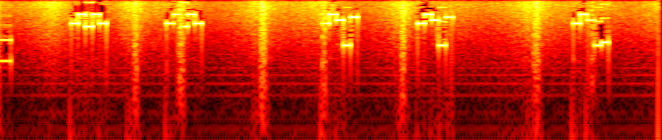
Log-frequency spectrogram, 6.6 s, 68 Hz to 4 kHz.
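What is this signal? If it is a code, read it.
Five-tone selective call (ZVEI), heard as quick runs of five tones, tones of about 70 ms. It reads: 88778 88778 88910 88910 88912
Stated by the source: ZVEI five-tone selective call received on an SDR.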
